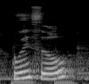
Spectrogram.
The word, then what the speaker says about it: whistle: words with silent t t is silent in this world castle person orphan tissue prison christmas listen whistle wrestle hustle thank you very much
